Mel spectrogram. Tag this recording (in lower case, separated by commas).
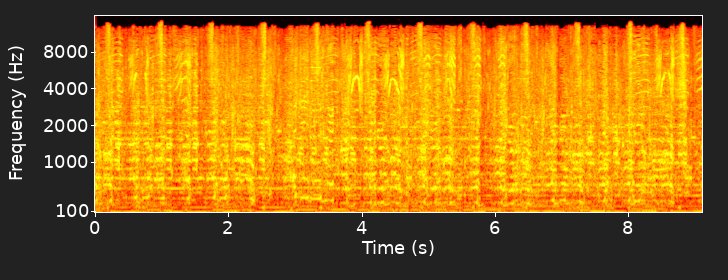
music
